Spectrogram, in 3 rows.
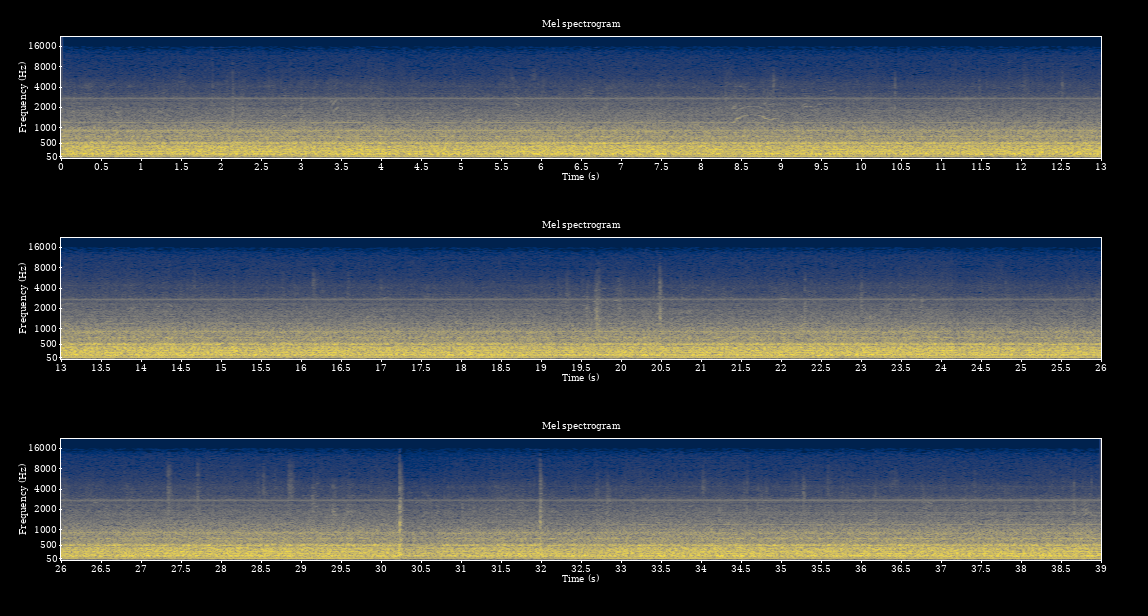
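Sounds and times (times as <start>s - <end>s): airplane cabin drone: 0.0s - 39.0s.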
